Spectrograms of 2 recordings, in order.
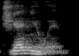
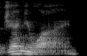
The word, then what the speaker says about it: genuine: Words like genuine, sometimes this is mispronounced as genuine. People will probably get your meaning, but they might make some associations with you that might not be true about you.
